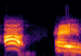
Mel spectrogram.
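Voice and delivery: usual speaking voice

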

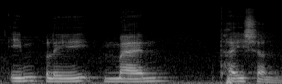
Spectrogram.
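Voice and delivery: "implementation" slow, broken into syllables; drawn-out teaching model of "implementation". Shown as a demonstration. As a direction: spell out "implementation" sound by sound. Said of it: "Các bạn đọc là".

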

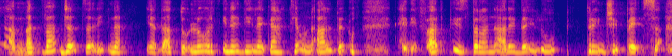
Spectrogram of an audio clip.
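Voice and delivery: high, broken, tearful maid's voice; sobbing. Acted. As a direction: sob out the cruel order. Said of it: "singhiozzò la donna".

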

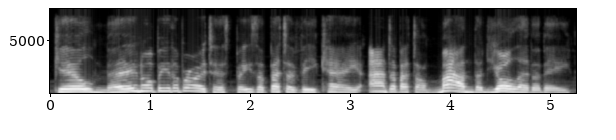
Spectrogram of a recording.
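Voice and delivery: loud, forceful retort; snarled defence. A narrator's reading. Harry defending his friend Gil, snarled. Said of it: "Harry snarled".

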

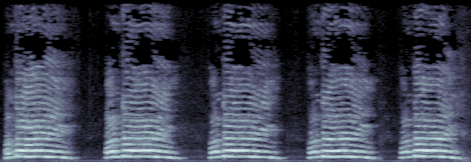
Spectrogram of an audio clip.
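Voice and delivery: squeaky falsetto wail, very high and loud; tiny high-pitched cockroach cries of dying. Pretend. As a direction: shriek like a crushed roach. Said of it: "That's a cockroach".

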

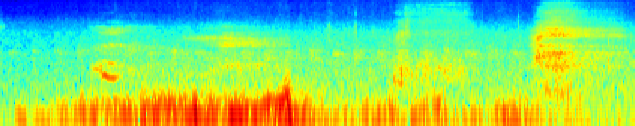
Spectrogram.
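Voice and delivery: drawn-out breathy sigh; soft, lengthy exhale; long sigh. Real, not acted. Parent sighing over upset child.

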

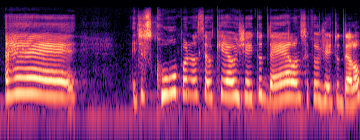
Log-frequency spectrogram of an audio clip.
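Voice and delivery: lightly imitated assistant, starting high and easing down; apologetic assistant. Assistant excusing the rude producer, lightly mimicked high apology. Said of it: "a assistente dela chegou assim".

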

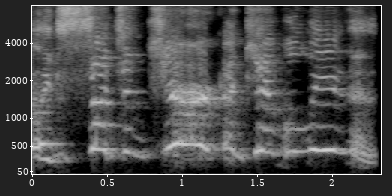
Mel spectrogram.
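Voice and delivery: very high, loud outburst; indignant disbelief. Retold or imitated. Storyteller on the callous acquaintance, loudly incredulous. Exclaims at the man's callous remark.

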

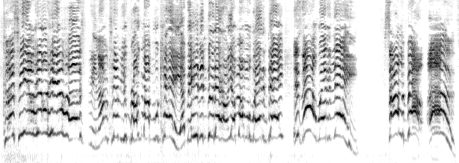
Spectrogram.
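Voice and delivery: high-pitched, insistent yelling. Real, not acted. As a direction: yell it in indignant protest. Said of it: "Can you stop yelling?".

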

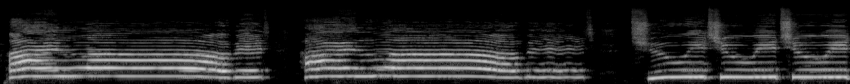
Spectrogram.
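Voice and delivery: smooth, slow sung chant; legato. Shown as a demonstration. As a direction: stretch the notes smoothly together. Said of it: "nice smooth voice".

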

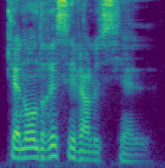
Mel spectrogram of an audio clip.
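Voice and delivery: ordinary delivery, nothing marked

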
